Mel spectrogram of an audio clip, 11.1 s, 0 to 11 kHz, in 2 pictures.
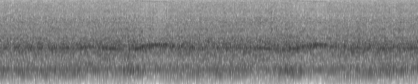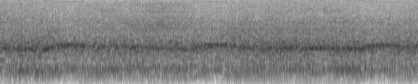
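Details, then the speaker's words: Toro CCR 2000 single-stage snow blower, 4.5 hp two-stroke, after cleaning; smoked from very old gas backed into the cylinder; warming up: steady high buzz with slight rhythmic rise and fall, holding speed; normal running. "oh so as you can hear it's running great um the one it was smoking smell like really really old gas"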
